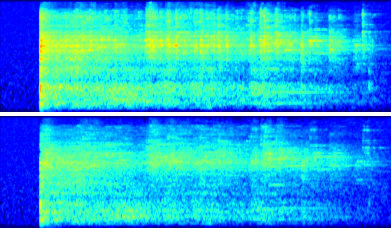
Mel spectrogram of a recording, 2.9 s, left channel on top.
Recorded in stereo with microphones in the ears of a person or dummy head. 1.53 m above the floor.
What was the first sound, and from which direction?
Breaking glass, 45° left (ahead or behind).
